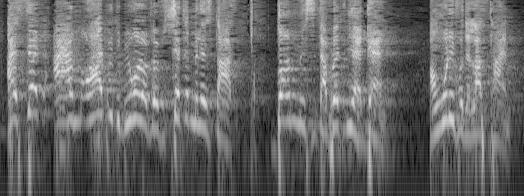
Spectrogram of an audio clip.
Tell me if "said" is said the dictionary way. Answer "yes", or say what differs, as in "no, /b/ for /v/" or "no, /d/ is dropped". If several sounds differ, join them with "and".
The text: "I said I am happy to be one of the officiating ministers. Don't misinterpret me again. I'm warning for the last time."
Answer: yes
